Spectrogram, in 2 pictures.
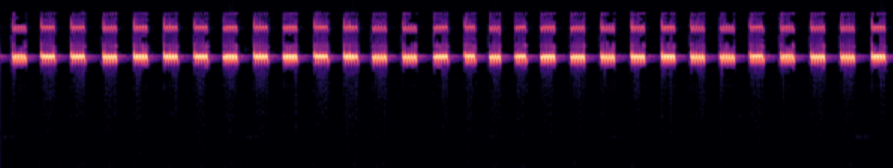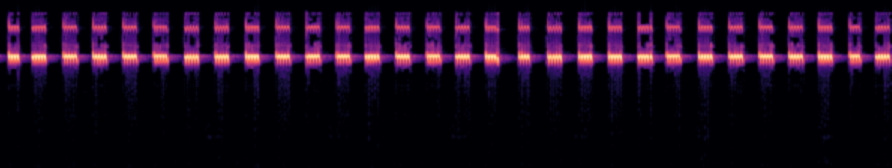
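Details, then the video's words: Male cricket chirping on a summer evening: a steady stream of short, shrill, high-pitched pulses, about four per second, sustained evenly throughout with no other sounds. "Cricket Chirping"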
